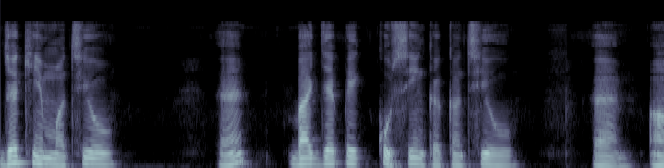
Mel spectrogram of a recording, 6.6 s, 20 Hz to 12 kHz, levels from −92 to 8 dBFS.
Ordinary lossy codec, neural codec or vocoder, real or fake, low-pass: none; none; real; 7.2 kHz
